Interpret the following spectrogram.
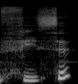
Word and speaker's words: fils: dans des cas particuliers nous avons le s qui se prononce à la fin comme un fils un sens un cactus un consensus aux pays bas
